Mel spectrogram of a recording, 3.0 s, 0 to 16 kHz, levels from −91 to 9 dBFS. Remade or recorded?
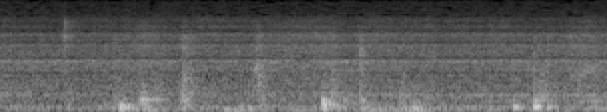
recorded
